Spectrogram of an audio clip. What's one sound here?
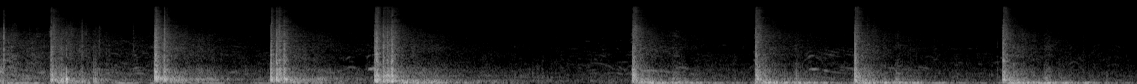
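Fireworks crackle and sizzle after each burst.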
